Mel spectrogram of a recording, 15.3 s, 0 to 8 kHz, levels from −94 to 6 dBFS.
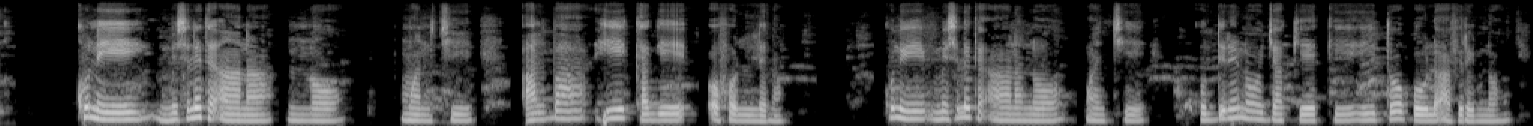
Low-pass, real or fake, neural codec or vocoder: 7.2 kHz; real; none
